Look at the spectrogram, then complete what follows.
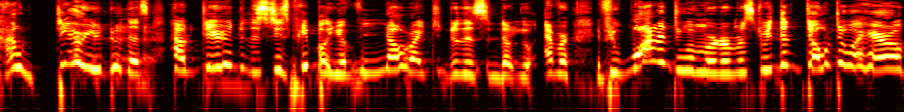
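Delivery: outraged, high-pitched screaming tirade. Retelling a confrontation after another team got bumped, the speaker re-enacts screaming at them. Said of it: "I'm screaming at them and going".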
